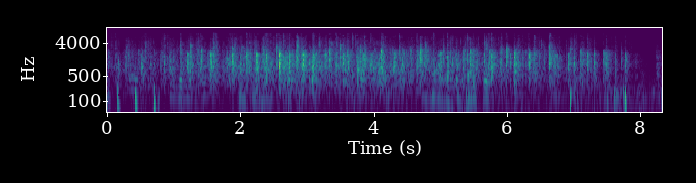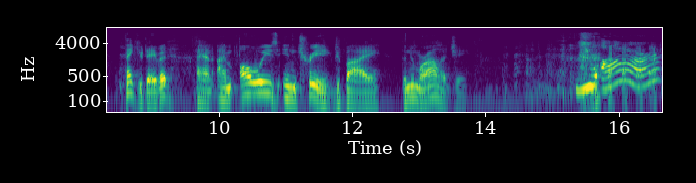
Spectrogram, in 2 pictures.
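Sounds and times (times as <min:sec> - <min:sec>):
audience applause: 0:00.0 - 0:08.0
speech: 0:08.6 - 0:13.8, 0:15.4 - 0:16.6
laughter: 0:14.2 - 0:16.6.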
